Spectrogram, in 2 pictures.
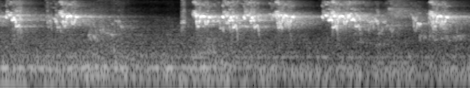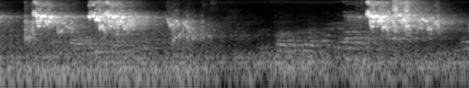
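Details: Happy pet budgerigars chattering in a run of loud, harsh squawky chirps, several in quick succession, then a pause before one more burst.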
